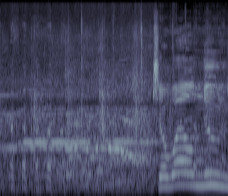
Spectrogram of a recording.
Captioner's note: audience cheers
